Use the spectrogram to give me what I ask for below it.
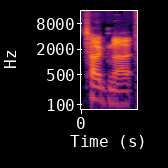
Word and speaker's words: Tugnutt: So Ron Tugnutt, when he was on the Quebec Nordiques, yes, Tugnutt. – that's a name. – Yes, that was not a mispronunciation.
